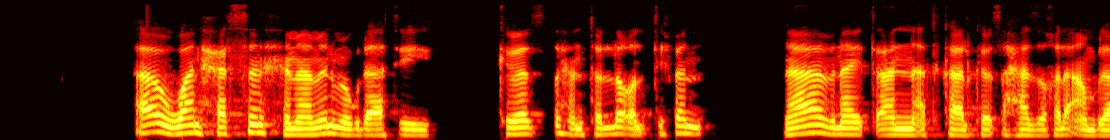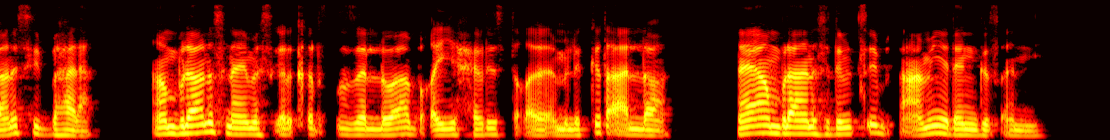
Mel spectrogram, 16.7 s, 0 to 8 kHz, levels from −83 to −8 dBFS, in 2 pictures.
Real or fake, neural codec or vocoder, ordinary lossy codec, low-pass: real; none; MP3, 64 kbps; 7.2 kHz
